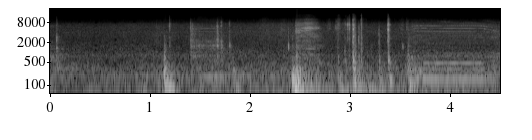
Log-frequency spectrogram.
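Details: Honda Civic Type R, electric parking brake after a pad change: a couple of clicks, then a short even electric whir as the brake motors apply; normal.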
